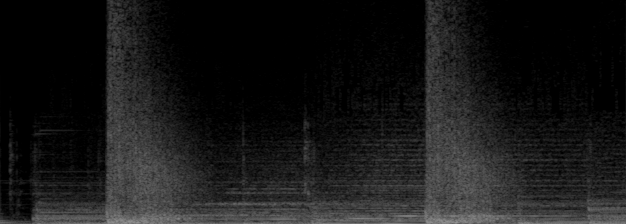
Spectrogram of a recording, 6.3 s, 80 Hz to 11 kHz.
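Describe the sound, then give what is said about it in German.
Two loud gunshots ring out at night about three seconds apart, each a sharp boom trailing off in a long echoing decay over a low, steady rumble. “In der Nacht hört Jürgen Mertens 2 Schüsse.”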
